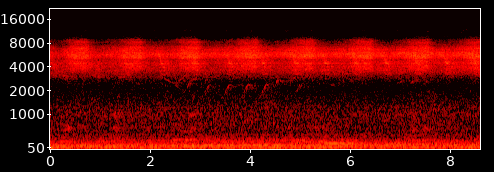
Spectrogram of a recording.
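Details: Cricket chorus in the open: a bright, high shimmering trill that pulses steadily roughly every second, over a soft low background hum.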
